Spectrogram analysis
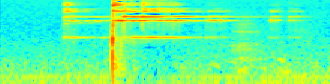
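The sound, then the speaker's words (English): A small metal bell is struck sharply, a softer tap followed by a louder ring, its bright, shimmering tone lingering and slowly fading, with no talking. “Is there anything inherently beautiful in this bell?”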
